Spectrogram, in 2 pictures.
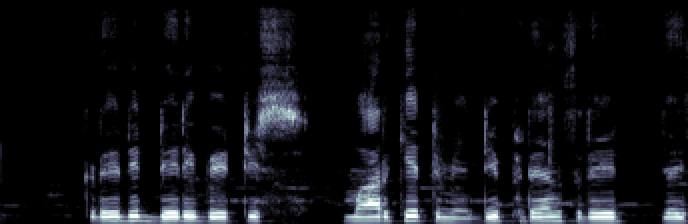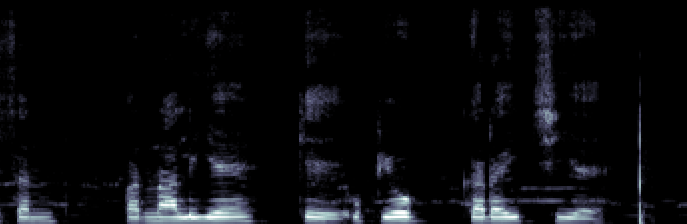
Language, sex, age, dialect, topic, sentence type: Magahi, male, 46-50, Western, banking, statement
